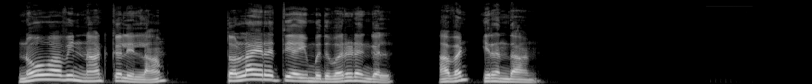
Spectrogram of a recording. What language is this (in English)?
Tamil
